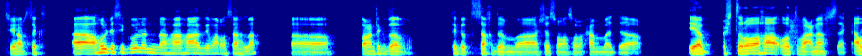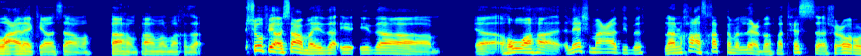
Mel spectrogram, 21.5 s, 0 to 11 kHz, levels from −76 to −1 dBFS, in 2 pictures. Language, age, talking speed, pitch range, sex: Arabic, 20-39, 135 wpm, 100-135 Hz, male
